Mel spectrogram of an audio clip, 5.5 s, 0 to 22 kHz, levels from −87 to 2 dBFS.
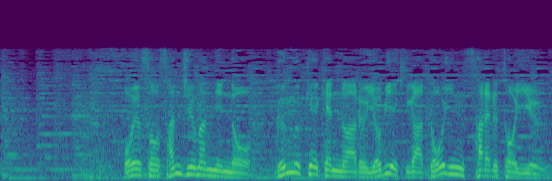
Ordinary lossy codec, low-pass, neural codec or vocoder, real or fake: none; 7.2 kHz; none; real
